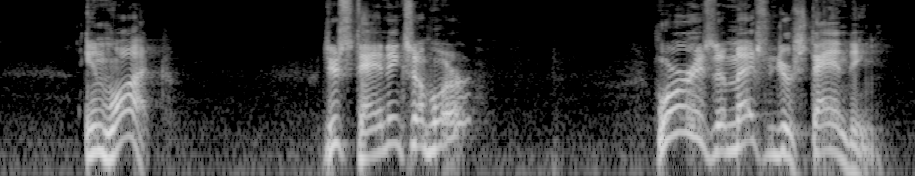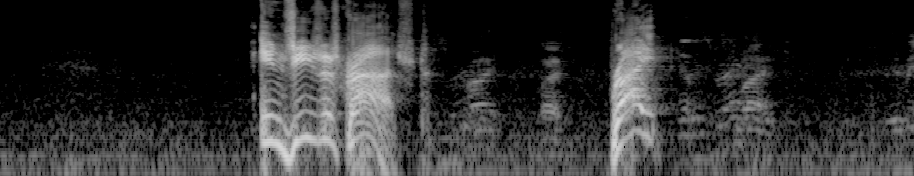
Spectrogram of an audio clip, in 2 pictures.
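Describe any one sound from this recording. An elderly man preaches forcefully in short bursts, heard close up in a room.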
